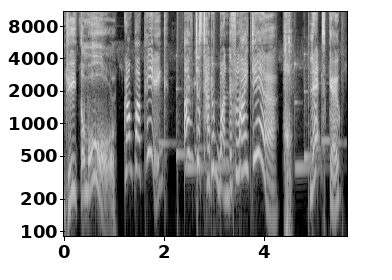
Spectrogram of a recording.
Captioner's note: snort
